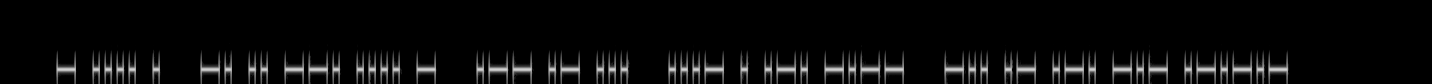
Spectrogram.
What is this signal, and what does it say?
Morse code, heard as a keyed tone, about 20 wpm, 700 Hz. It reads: THE NIGHT WAS VERY DARK.
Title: Sentences from Top 500 Words 20wpm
